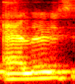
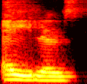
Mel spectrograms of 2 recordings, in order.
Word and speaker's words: Ehlers: We say Ehlers in the UK, and you say Ehlers.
